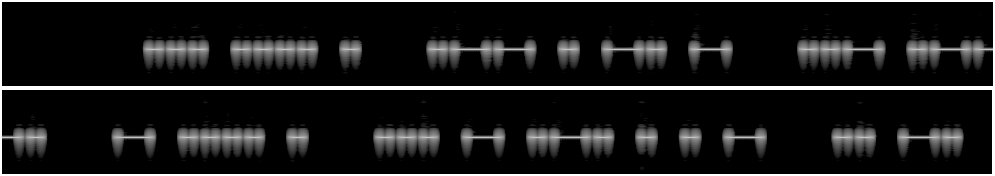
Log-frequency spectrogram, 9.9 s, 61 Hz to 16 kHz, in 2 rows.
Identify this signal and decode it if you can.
Morse code, heard as a keyed tone, about 22 wpm, 700 Hz. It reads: SHE WENT UP THE STREET IN
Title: Sentences from Top 1000 Words - Review Part 5 - 22wpm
